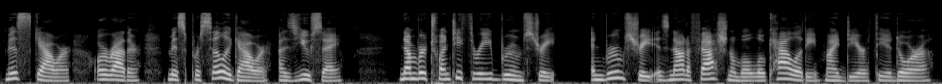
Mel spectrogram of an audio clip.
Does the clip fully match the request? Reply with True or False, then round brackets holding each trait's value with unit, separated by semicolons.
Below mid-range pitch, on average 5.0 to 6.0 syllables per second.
False (210 Hz; 5.5 syllables/s)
